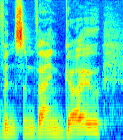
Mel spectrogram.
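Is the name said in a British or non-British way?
non-British. The name is said a non-British way. The speaker calls it wrong.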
